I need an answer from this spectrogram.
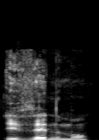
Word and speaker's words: événement: Et on prononce, bien sûr, tout le monde prononce événement. Il n'y a aucun cas de prononciation événement. Et pourtant, la deuxième ligne est l'orthographe officielle.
